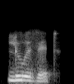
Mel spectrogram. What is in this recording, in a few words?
"lewisite", Indian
